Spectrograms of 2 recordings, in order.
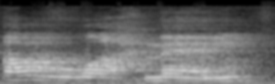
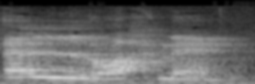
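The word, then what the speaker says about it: الرحمن: But if you look at Ar-Rahmani, we don't say Al-Rahmani. We say Ar-Rahmani. Do you see any sukoon over the lam? No, because it is not pronounced.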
